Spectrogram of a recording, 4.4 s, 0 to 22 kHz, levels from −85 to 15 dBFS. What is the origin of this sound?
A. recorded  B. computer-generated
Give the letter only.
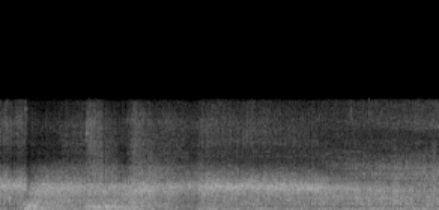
A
